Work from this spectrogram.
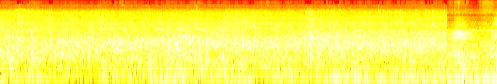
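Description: A clear mountain spring stream at a farm on a quiet morning, flowing in a steady, soft broadband wash that holds evenly from start to finish with no voices.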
